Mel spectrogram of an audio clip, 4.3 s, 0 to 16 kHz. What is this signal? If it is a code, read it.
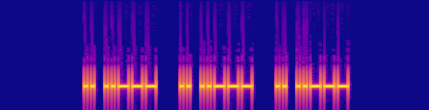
Morse code, heard as a keyed tone, about 34 wpm, 700 Hz. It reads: I2 I2 I2
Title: Callsign Prefixes for Top 25 DXCC - Repeated 3x - 35wpm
